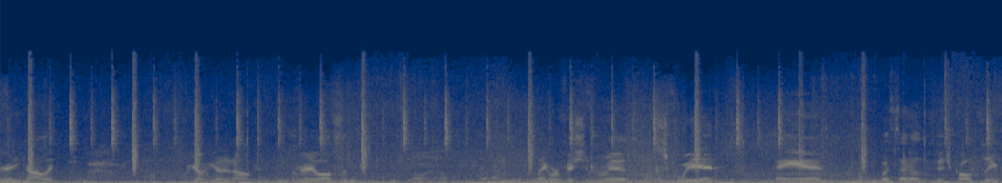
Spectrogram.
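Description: Low, steady rumble of a boat's engine running, with people talking in the background.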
